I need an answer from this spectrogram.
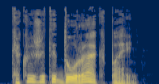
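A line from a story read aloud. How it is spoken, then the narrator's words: Sad and simple. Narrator (Russian): Грустно и просто сказала она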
